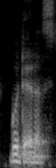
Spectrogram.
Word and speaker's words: गुटेरस: ठीक है, इसको देखिए, गुटेरस अलग अलग इसका प्रोनाउंसिएशन है, तो सही मामले में गुटेरस जो लिखा है वैसे ही आप पढ़ लीजिए, एंटोनियो गुटेरस।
